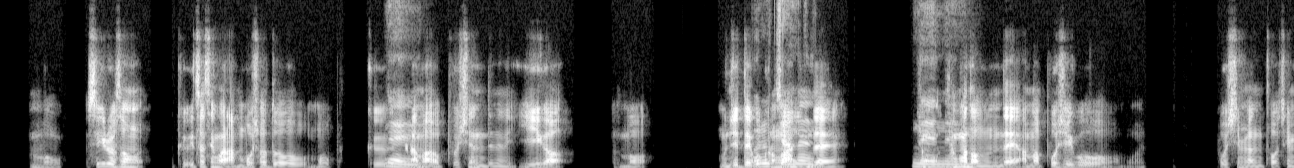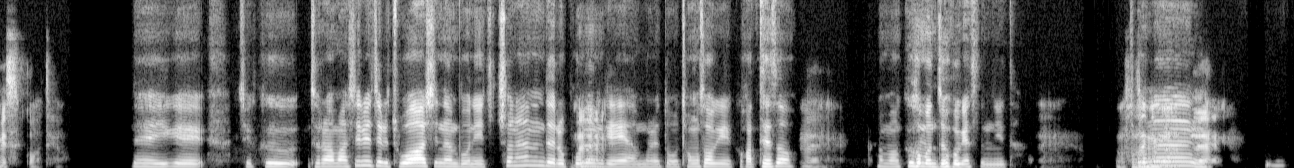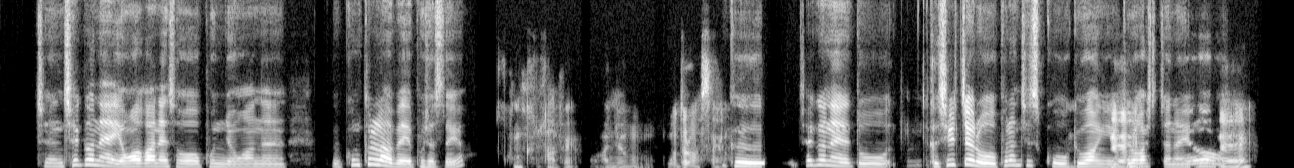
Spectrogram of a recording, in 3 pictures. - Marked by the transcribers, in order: other background noise; laughing while speaking: "같아서"; laughing while speaking: "그거 먼저 보겠습니다"; unintelligible speech
- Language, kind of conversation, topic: Korean, unstructured, 최근에 본 영화나 드라마 중 추천하고 싶은 작품이 있나요?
